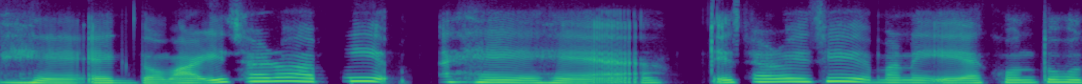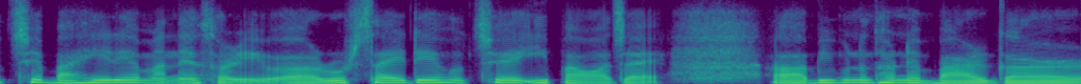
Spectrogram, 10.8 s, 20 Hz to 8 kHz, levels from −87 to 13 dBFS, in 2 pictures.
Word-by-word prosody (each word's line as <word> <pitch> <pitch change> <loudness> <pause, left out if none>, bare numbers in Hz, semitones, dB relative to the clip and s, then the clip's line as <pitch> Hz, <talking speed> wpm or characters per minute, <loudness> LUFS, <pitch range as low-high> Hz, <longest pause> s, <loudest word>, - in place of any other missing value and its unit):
হ্যাঁ, 185 -4 +2 0.2
একদম। 185 -3 -2
আর 200 - +3
এছাড়াও 320 +5 +3
আপনি 335 +3 -1 0.6
হ্যাঁ, 235 -3 +2
হ্যাঁ। 180 -3 0 0.2
আ - - -3 0.4
এছাড়াও 280 +4 +2
এই - - +3
যে 325 - +6 0.2
মানে 225 -1 -1
এ - - +1
এখন 230 +1 -2
তো 250 - +2
হচ্ছে 245 +3 -1
বাহিরে, 215 +3 +2
মানে 190 -1 -4
সরি 185 -3 -1 0.2
আ - - +1 0.2
রোড 200 +2 0
সাইডে 220 0 +1
হচ্ছে 215 +2 -4 0.2
ই - - +2
পাওয়া 180 -2 -1
যায়। 180 - -2 0.6
আ - - +1 0.2
বিভিন্ন 220 +2 +1
ধরনের 215 -3 +1
বার্গার, 185 0 +1
215 Hz, 165 wpm, -18 LUFS, 190-235 Hz, 0.6 s, যে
